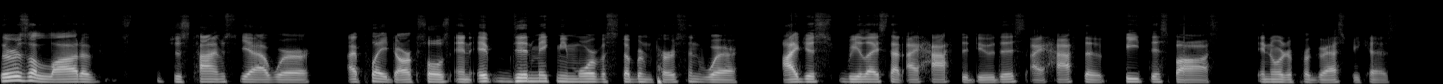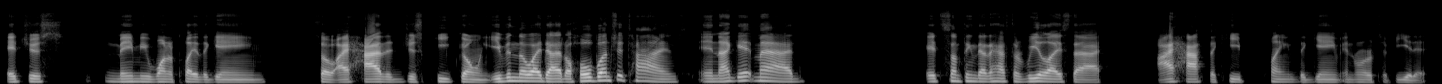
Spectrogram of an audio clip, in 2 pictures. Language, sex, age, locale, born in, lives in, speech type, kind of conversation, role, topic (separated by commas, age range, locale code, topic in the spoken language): English, male, 20-24, en-US, United States, United States, conversation, unstructured, none, What hobby surprised you by how much it taught you?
